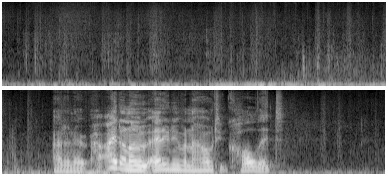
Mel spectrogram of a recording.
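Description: Footsteps thud softly on a stone floor.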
